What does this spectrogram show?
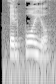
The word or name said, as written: el pollo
